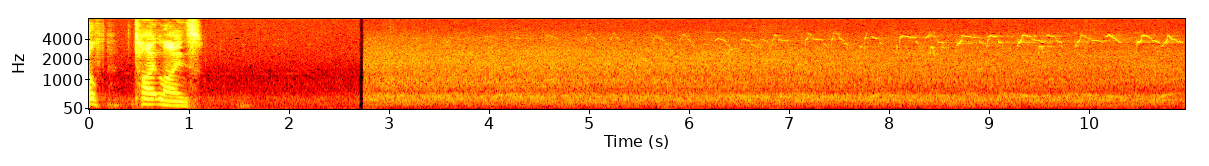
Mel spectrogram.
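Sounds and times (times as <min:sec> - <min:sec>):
faint outdoor hiss: 0:00.0 - 0:10.9
small bird chirping: 0:03.2 - 0:10.9.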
